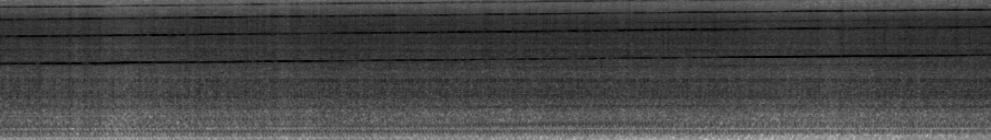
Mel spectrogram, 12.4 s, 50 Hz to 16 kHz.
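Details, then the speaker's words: 1959 Caterpillar D337F diesel generator set, ex-hospital, barn-stored 10–12 years, about 959–960 hours, warming up unloaded toward operating temperature: steady, even roar with a slowly climbing whine, no knocks or misses; normal unloaded running. "it seems to do pretty well of course them have a load on it or anything you know it's it's barely up to operating temperature"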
